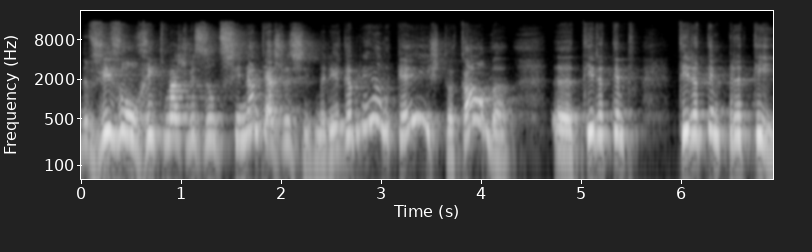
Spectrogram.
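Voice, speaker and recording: With very wide pitch swings, a woman speaks at a high pitch. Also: fairly quick pace. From Azores, Flores island. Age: 70s. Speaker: retired primary school teacher. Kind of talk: interview conversation.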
